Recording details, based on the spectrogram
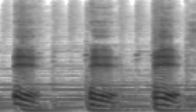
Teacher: O nome técnico dele é vogal semalta anterior, não arredondada. O apelido dele para facilitar para você [música] é i relaxado.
